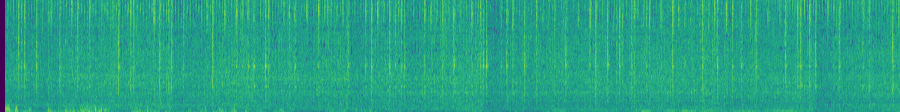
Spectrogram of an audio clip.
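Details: Hyundai Solaris HD engine running: sharp, somewhat uneven ticking knock about once a second over the idle; knock of unknown origin.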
